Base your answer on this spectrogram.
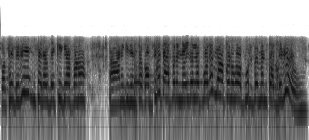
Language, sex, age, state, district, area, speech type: Odia, female, 45-60, Odisha, Sundergarh, rural, conversation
